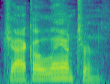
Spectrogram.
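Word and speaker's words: jack-o'-lantern: Jacko lantern. You know, because we English people, we get we get uh lazy about pronouncing all the little article words. So eventually it just becomes Jacko'Lantern.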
